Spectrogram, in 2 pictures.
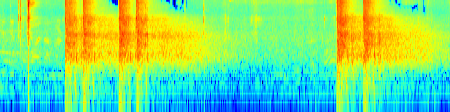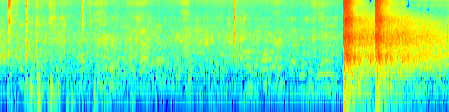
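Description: Pistol shots crack in quick pairs outdoors, echoing off into the distance.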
